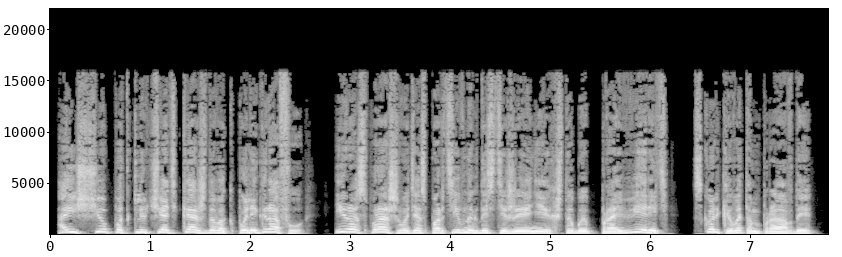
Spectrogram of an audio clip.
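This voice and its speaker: A man playing an excited, pushy businessman. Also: high-pitched, moderate pace, no room sound, clean studio sound, voice pushed up. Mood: mocking.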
